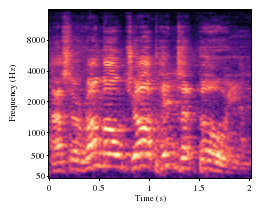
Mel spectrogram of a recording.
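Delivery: loud, broad Norfolk drawl; Norfolk phrase. Shown as a demonstration. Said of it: "that's Norfolk".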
